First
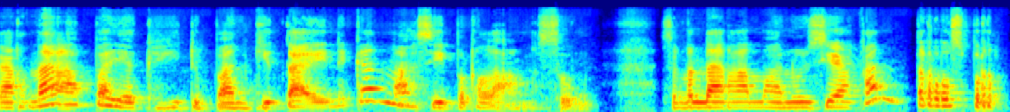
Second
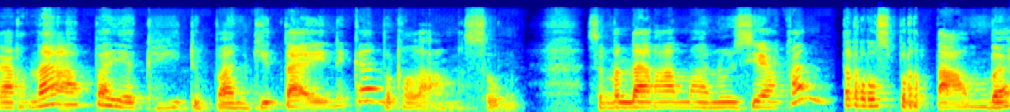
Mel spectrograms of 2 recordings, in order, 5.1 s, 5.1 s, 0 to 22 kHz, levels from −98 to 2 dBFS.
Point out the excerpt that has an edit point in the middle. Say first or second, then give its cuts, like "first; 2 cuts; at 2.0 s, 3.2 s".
second; 1 cut; at 1.9 s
